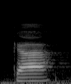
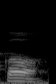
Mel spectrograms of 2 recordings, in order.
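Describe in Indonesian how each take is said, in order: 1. Vokalnya a terbuka, tidak membulat. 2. Vokalnya bunyi membulat seperti o. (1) "adilkan saja pengucapan"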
